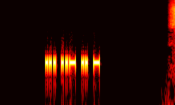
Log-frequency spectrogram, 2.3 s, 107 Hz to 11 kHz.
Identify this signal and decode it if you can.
Morse code, heard as a keyed tone, about 45 wpm, 700 Hz. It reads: SUIT
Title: Sentences from Top 1600 Words - New Word Drill Alt - 45wpm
